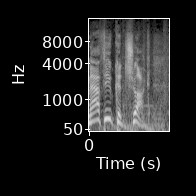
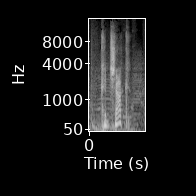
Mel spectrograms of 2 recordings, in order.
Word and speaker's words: Tkachuk: Tkachuk starts with a T? It sure does.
